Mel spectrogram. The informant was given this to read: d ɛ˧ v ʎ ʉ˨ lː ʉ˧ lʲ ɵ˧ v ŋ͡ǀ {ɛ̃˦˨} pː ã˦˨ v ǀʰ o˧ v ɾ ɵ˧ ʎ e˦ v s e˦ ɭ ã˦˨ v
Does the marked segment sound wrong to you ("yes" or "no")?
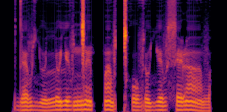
yes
